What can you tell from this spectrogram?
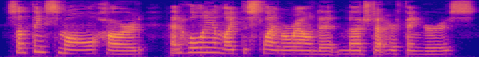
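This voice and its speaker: A woman reading a superhero story aloud, giving the characters lively voices. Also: medium pitch, moderate pace, poor audio. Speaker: audiobook narrator.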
